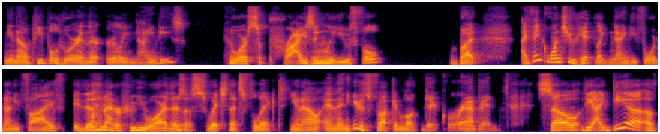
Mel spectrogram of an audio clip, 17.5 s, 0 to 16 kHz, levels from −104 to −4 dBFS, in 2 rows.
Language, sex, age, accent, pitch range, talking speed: English, male, 40-59, American, 100-140 Hz, 160 wpm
